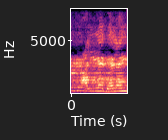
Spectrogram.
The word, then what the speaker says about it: আল্লাহ: ইংরেজিতে বলা হয় এনালাইসিস তো আল্লাহটা আসলে ছিল আলা তো সেটাকে তাসদিদ ব্যবহার করে আল্লাহ বলা উচ্চারণ সহজ জন্য তো আল্লাহ বললেন হে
